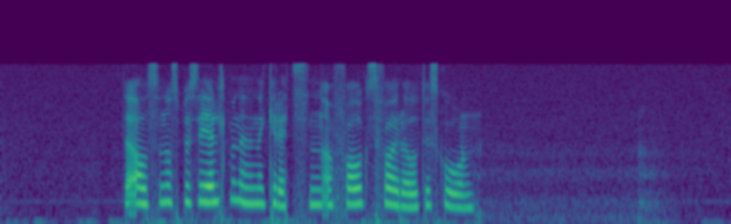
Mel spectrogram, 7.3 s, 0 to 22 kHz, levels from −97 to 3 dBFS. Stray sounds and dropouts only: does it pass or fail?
pass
